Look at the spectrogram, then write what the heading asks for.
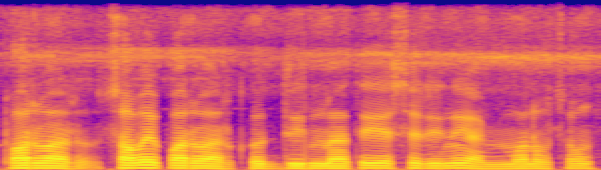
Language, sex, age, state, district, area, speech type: Nepali, male, 18-30, West Bengal, Kalimpong, rural, spontaneous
